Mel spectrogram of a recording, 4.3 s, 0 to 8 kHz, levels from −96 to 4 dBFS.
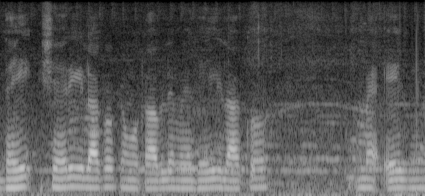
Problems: constant background noise, background conversations at intervals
